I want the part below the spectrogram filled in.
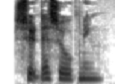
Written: søndagsåbning

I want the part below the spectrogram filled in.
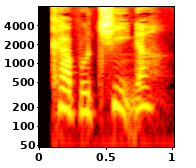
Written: kapuciner

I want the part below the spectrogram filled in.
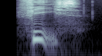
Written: fise

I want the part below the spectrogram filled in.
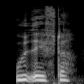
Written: udefter

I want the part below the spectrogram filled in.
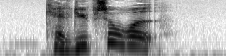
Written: calypsorød

